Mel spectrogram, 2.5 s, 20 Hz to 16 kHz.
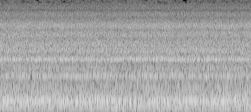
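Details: LF Bros N4 5 kW diesel heater during its first burn-in run, outlet air about 50 °C, exhaust pipe about 272–275: a steady, even roar with a constant fan hum, no knocks or surging, running cleanly.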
